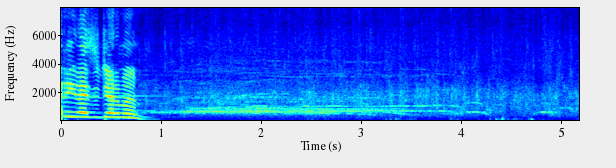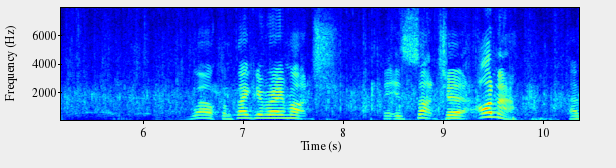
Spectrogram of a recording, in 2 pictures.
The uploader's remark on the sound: Leicester Square Theatre Podcast. Great Yorkshire Fringe.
